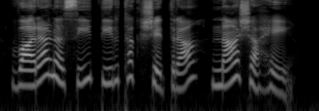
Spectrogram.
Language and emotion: Marathi, neutral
